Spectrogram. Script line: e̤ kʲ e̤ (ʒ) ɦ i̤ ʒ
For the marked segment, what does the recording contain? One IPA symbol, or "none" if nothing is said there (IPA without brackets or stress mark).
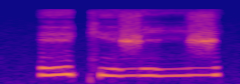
ʒ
